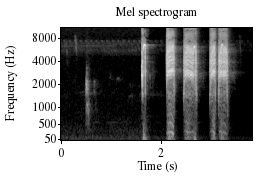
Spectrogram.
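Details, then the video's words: Black francolin, wild, calling in a natural setting: a faint preliminary chip, a sharp lead-in note, then two doublets of rasping, buzzy notes about half a second apart. "Kala Teetar Ki Awaaz | Real Wild Black Partridge Sound | Jungli Teetar Calling"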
